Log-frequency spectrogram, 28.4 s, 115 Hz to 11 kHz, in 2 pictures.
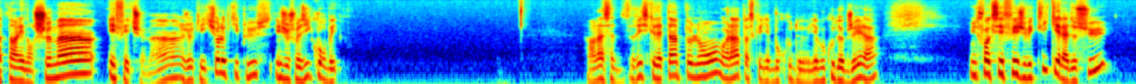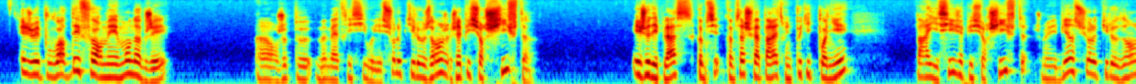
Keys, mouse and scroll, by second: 0.2 click, 1.3 click, 2.7 click, 4.3 click, 13.3 click, 20.5-24.8 shift+drag.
